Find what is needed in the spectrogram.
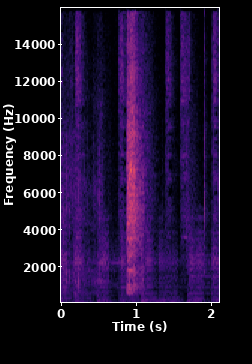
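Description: Background music, with a brief clatter about a second in of dry dog kibble landing in a plastic food bowl.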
